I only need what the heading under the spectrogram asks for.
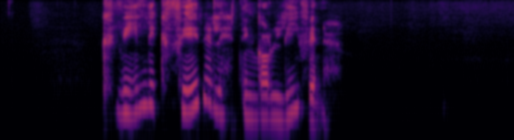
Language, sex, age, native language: Icelandic, female, 30-39, Icelandic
